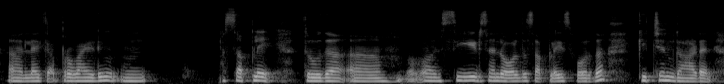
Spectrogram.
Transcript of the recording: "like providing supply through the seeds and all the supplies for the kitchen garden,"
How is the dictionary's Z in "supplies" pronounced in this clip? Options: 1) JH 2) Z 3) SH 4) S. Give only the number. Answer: 4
